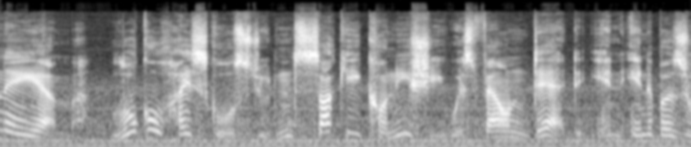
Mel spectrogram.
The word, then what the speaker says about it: Saki Konishi: local high school student saki konishi was found dead in Ina's residential area you're saying it wrong it's sake Kishi since the body was positioned similarly to the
